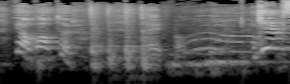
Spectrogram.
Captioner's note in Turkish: Kapı çalıyor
